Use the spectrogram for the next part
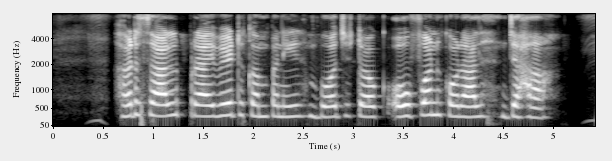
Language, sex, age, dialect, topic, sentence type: Magahi, female, 18-24, Northeastern/Surjapuri, banking, statement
